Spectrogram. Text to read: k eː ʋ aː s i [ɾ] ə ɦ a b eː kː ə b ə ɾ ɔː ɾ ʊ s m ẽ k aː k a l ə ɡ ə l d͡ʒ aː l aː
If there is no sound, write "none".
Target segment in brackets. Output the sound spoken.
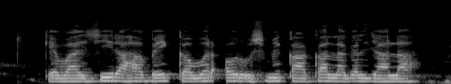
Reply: ɾ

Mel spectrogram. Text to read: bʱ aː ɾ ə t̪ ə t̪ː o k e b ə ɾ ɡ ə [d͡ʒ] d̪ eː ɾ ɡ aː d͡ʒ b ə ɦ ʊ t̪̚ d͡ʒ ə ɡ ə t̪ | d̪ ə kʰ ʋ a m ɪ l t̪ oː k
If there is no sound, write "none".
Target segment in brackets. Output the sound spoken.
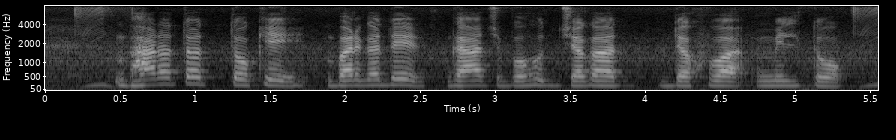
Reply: none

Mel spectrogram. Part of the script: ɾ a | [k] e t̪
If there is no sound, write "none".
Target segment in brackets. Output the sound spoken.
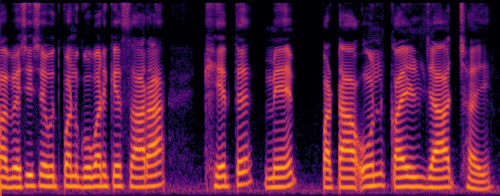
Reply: kʰ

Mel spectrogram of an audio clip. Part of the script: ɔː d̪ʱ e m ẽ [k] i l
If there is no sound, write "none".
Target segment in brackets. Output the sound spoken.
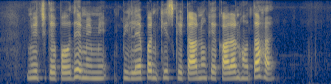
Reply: p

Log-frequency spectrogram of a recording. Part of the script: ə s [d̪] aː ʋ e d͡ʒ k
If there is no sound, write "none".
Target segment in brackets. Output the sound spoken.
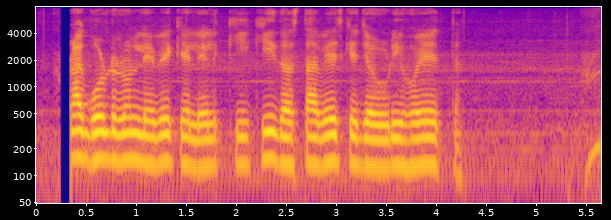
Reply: t̪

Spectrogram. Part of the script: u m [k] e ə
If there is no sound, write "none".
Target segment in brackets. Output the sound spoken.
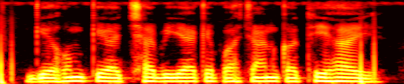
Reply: k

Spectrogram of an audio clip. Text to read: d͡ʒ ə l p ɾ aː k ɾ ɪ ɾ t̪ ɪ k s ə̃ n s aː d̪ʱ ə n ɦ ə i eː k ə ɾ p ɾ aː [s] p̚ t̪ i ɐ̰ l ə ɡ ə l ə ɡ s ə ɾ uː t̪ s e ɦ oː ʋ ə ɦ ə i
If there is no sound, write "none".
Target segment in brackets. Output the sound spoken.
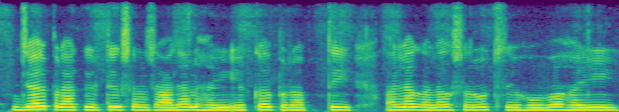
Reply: none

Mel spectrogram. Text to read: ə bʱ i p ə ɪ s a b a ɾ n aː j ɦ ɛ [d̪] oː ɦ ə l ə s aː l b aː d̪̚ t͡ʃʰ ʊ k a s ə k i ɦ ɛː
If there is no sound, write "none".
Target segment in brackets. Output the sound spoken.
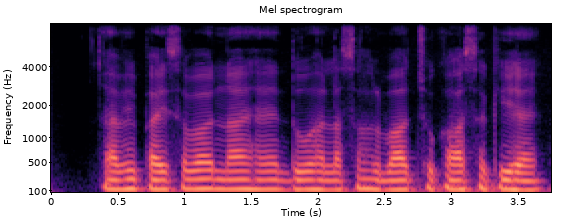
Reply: d̪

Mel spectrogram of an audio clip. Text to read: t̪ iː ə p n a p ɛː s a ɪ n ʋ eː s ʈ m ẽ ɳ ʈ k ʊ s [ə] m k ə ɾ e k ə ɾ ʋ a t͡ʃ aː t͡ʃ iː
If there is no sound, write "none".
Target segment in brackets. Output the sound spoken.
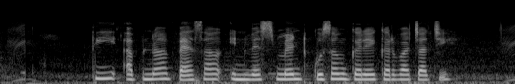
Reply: ə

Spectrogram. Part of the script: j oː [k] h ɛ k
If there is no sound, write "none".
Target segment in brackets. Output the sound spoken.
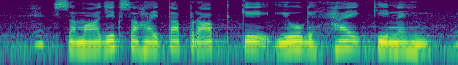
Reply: ɡ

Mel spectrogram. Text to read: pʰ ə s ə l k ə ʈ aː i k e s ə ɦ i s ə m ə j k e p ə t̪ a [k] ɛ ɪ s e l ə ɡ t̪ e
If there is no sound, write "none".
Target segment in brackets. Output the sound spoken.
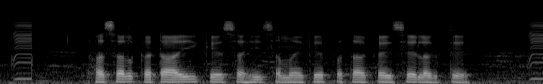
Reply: k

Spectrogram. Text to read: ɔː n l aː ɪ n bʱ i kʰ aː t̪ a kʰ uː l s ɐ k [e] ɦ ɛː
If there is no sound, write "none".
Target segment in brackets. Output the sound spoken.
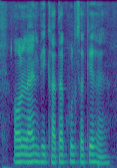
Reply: e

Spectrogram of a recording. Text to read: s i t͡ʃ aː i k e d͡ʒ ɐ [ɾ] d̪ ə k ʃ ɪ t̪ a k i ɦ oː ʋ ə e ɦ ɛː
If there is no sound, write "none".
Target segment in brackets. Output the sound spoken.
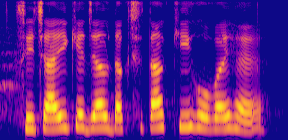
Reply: l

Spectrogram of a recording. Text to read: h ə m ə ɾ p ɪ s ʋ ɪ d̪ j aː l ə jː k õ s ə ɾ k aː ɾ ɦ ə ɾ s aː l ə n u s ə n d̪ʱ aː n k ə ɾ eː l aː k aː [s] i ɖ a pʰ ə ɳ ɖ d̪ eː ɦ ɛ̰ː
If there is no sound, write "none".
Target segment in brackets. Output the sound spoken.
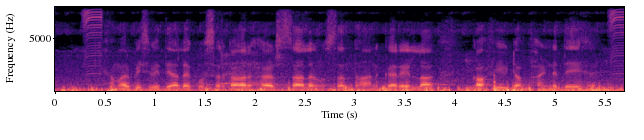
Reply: f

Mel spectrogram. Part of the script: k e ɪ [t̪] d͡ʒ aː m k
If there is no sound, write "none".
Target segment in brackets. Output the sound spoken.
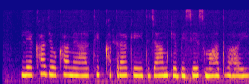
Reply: t̪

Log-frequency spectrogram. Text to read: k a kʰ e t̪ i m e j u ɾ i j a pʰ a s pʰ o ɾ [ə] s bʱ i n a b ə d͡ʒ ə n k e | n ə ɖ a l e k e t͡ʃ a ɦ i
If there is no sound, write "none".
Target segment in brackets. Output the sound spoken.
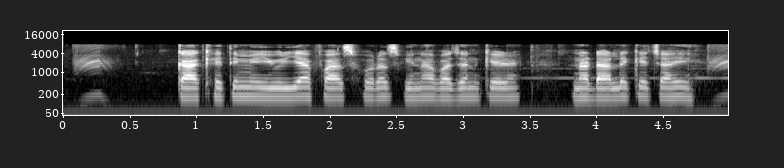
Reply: ə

